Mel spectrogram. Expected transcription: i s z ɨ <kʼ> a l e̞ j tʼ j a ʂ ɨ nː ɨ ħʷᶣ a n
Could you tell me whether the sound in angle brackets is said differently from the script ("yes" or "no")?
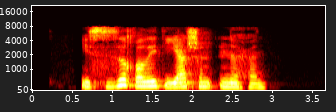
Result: yes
